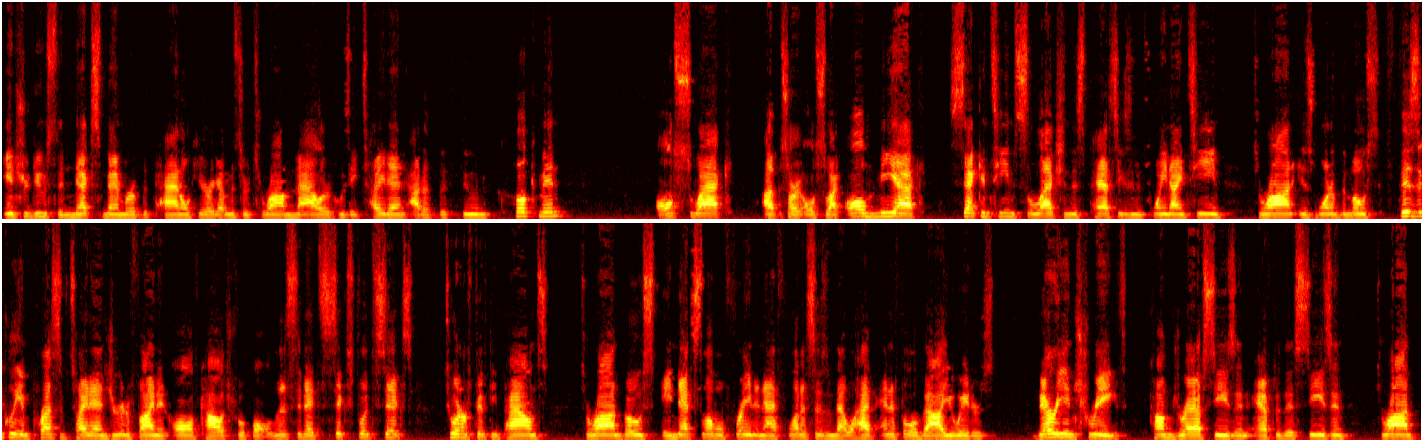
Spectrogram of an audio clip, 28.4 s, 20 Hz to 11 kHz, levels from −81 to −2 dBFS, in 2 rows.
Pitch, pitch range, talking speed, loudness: 160 Hz, 150-165 Hz, 180 wpm, -25 LUFS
